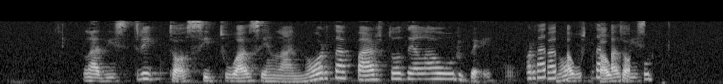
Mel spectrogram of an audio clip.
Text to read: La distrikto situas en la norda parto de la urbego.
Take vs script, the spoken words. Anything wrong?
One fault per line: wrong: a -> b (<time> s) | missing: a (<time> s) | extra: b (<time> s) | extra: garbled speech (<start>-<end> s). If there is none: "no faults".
extra: garbled speech (5.3-6.5 s)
